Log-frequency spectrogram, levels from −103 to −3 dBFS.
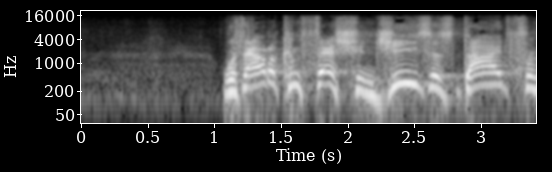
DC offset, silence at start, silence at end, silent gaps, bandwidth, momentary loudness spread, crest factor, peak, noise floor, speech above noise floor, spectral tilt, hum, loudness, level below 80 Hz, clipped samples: under 0.1%; 1.05 s; 0 s; none; 16 kHz; 4 LU; 16 dB; -2 dBFS; -59 dBFS; 43 dB; -3.5 dB/octave; none; -16 LUFS; -62 dBFS; under 0.1%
